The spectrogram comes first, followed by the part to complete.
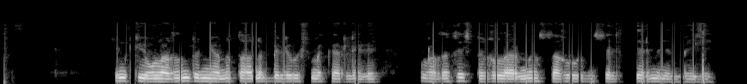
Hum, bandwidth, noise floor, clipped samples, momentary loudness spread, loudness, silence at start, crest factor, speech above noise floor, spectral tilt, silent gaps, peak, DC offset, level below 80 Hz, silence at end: none; 7.4 kHz; -68 dBFS; under 0.1%; 11 LU; -16 LUFS; 1.15 s; 16 dB; 52 dB; -8.5 dB/octave; none; -2 dBFS; under 0.1%; -50 dBFS; 0.35 s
